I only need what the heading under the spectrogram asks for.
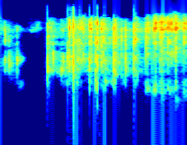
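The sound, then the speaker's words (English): Dice are rolled in a game, coming up plus two: they clatter and rattle in a bright, busy burst, with a brief pause after a short first shake, then almost two seconds of continuous rattling punctuated by sharp clicks. No one speaks. “That is a focus of three and plus two on the dice.”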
